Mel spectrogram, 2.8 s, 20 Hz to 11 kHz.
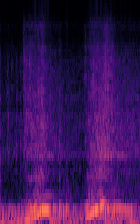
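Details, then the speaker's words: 12v VR6 Jetta wagon at home after first drive since refresh: two quick blips, revs climb and fall cleanly, crisp even note, no knock or rattle; coolant leak found afterward. Normal revving. "oh she's angry oh just the beginning for this thing just puts a smile on my face"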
